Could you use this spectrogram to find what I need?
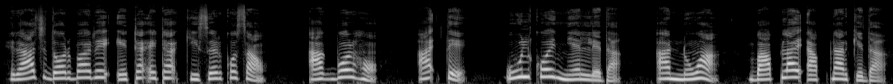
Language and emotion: Santali, neutral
